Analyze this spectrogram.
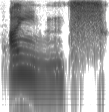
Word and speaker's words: ein: a sound of I when you have EI I together it will give a sound of I that is the second letter here so I read it as Ein okay in this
